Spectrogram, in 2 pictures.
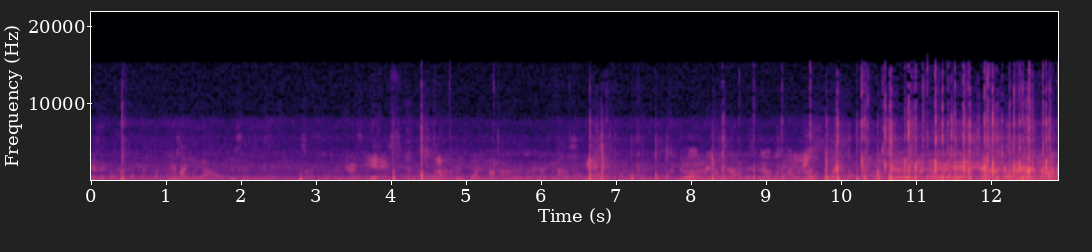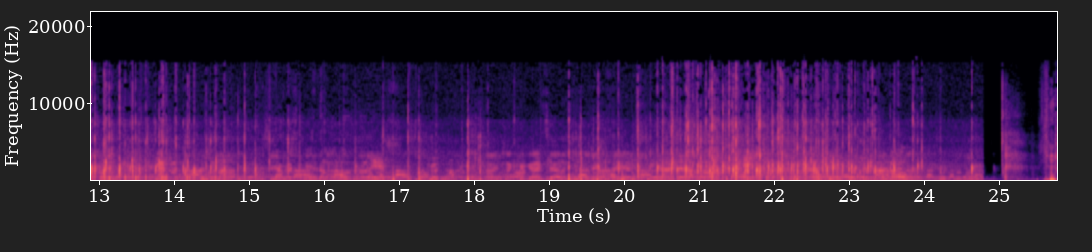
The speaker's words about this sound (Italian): Con un applauso hanno festeggiato grande, questo grande traguardo di questo ragazzo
